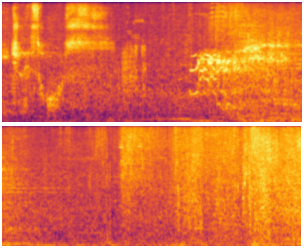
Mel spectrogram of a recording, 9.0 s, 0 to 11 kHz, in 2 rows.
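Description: A ghostly horse neigh and whinny echoes through a noisy, dense Destiny 2 game soundscape, with whispery effects and rumbling layered beneath.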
